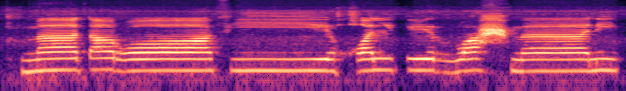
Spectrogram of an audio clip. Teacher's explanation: را کے اوپر کھڑا زبر ہے، اس کو لمبا کرے اور اس کو موٹا کر کے پڑھے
